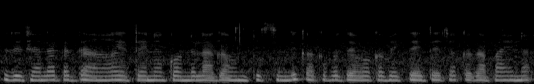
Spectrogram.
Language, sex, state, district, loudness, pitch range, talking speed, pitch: Telugu, female, Andhra Pradesh, Srikakulam, -39 LUFS, 195-205 Hz, 155 wpm, 200 Hz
